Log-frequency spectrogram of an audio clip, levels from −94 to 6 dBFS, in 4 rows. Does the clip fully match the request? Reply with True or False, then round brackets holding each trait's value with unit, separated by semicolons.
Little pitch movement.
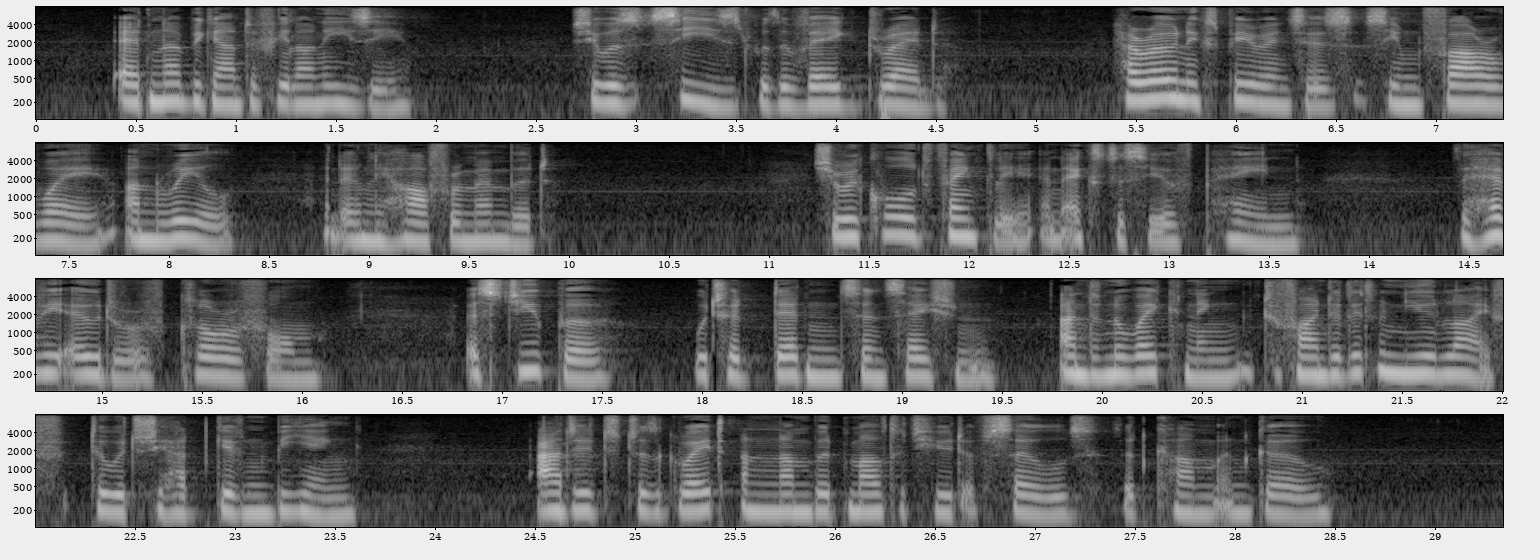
True (2.2 semitones)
